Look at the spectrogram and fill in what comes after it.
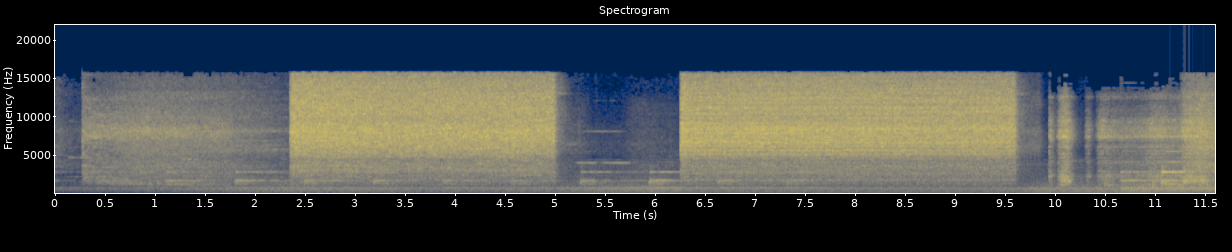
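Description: New Jersey Transit passenger train standing at the platform, its equipment humming steadily under loud bursts of air hissing. The hiss starts and stops abruptly in three long stretches, then turns choppy near the end.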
